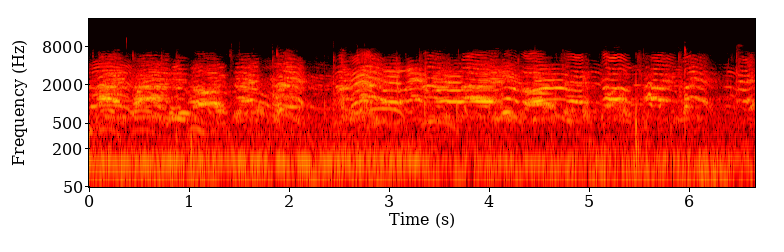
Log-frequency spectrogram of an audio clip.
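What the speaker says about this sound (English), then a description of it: "A lot of chatter coming out of their dugout." Chatter, shouts and cheering from a high school softball team's dugout, a steady crowd of young voices calling out together at moderate distance, with a low hum running underneath.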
